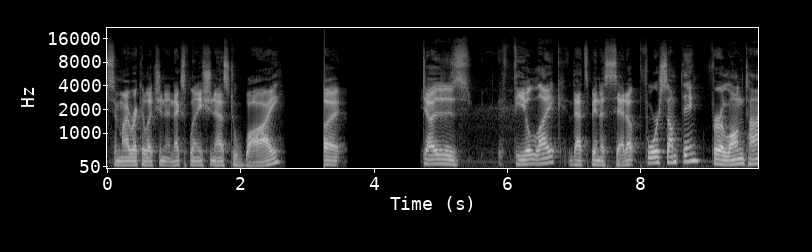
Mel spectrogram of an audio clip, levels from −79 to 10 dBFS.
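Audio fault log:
3.09 s and 4.53 s, clipped start after a pause: after a pause of about 0.5 s following "explanation as to why", and again after a 1.0 s gap before "does feel like that's", sound snaps in from silence with its opening missing, about 170 ms and 180 ms lost. The output device drops into a low-power state during the quiet and needs that time to wake and lock before it passes audio.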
